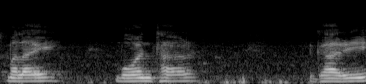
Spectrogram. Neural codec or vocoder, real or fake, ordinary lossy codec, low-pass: none; real; Opus, 64 kbps; 7.2 kHz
